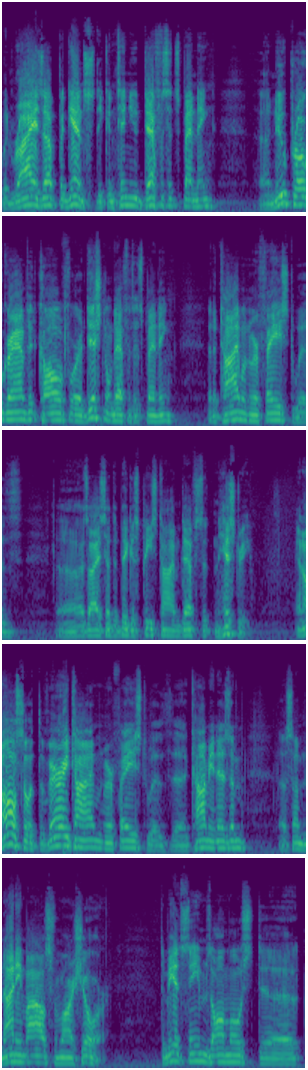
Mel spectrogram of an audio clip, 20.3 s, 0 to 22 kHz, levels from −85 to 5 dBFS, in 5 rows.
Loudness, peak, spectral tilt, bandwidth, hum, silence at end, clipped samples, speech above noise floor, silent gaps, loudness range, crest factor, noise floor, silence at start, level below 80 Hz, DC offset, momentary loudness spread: -23 LUFS; -6 dBFS; -3.5 dB/octave; 16 kHz; none; 0.1 s; under 0.1%; 32 dB; none; 4 LU; 18 dB; -56 dBFS; 0 s; -58 dBFS; under 0.1%; 17 LU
